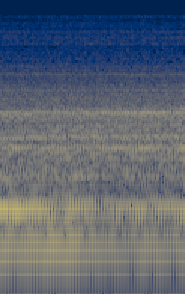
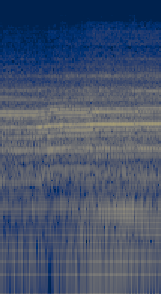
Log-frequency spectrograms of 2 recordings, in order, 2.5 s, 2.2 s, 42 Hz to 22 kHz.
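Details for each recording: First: Mini milling machine with 1 HP servo motor upgrade and L050 toothed belt drive, 3-inch fly cutter taking a 0.010-inch single pass on 2-inch-wide 6061 aluminum: steady motor hum and cutting whine holding pitch without slowing; spindle healthy under load. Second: Mini milling machine with a 1 HP servo motor at 1760 rpm, on a plywood-mounted stand: the spindle spins fast with a high hum and a slight waver; the cutters are out of balance, causing vibration at spots.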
